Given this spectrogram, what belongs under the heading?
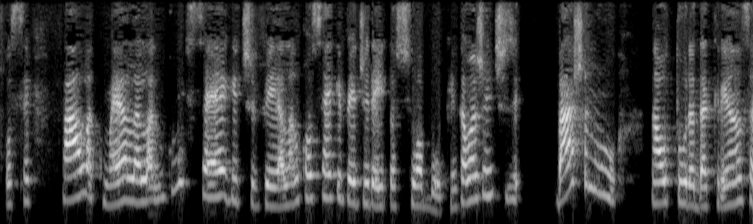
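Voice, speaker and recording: A woman's voice: high voice, breathy edge. A woman speech therapist explaining, as a guest in a live talk. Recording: dull lo-fi sound.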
